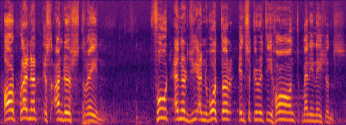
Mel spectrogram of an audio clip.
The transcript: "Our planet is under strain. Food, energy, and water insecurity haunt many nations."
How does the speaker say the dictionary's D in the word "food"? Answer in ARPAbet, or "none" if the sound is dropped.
D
